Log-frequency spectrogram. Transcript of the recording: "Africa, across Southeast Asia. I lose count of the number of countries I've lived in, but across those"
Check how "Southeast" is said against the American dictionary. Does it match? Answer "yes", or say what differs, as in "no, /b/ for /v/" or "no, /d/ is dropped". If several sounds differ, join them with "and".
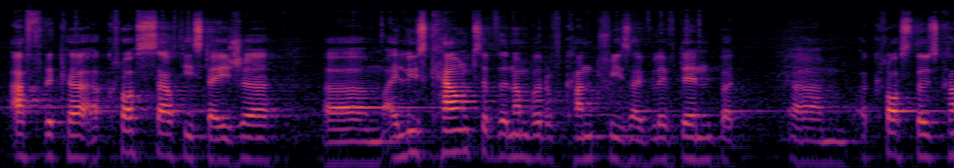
yes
